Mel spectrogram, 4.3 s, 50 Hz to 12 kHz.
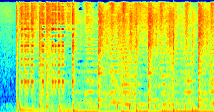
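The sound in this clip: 1980s-style production music, loud and dense, starting with a sharp hit and then running on a steady beat over heavy, sustained bass with bright synthetic layers, no voices.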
